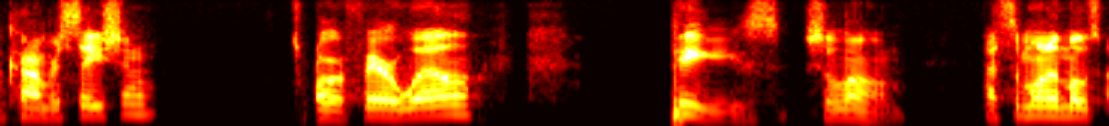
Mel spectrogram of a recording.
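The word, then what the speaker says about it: שלום: Shalom. It's going to look like this, right? Shah, and then La, and then Ma. Shalom. How else does it look? It looks like this. Shah, La, and Ma.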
